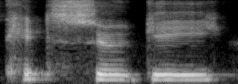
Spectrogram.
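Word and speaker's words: kintsugi: Japanese um art form I think it's pronounced kitsugi and it's where they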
